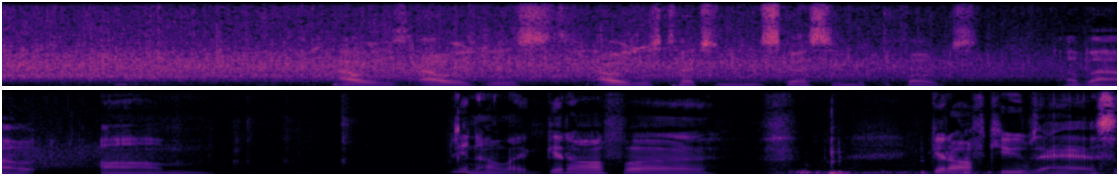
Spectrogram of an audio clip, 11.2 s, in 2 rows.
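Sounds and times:
audience applause: 0.0s - 6.2s
speech: 1.7s - 6.7s, 7.8s - 11.1s.

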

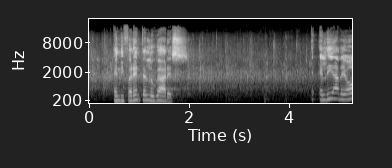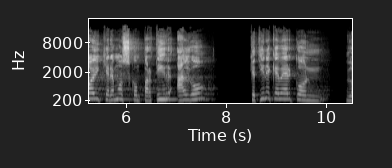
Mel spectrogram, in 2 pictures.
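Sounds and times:
audience applause: 0.0s - 5.8s
speech: 0.5s - 2.0s, 4.6s - 7.7s, 8.5s - 10.5s.

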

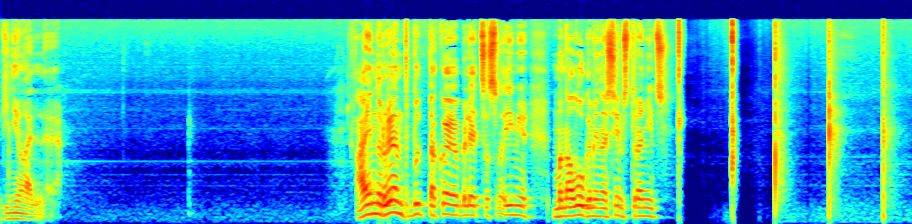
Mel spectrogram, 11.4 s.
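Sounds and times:
speech: 0.0s - 0.8s, 4.4s - 8.6s
slow sarcastic hand claps: 8.5s - 11.3s.

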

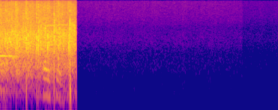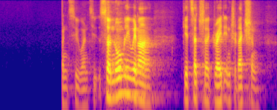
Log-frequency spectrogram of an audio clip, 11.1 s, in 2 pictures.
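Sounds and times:
audience cheering: 0.0s - 1.6s
speech: 7.0s - 10.8s.

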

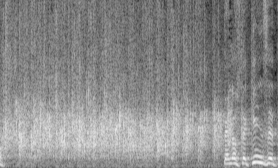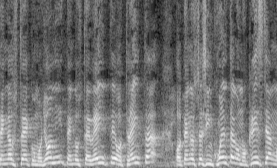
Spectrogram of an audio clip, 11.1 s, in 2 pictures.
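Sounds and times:
applause: 0.0s - 5.1s
speech: 4.5s - 11.1s.

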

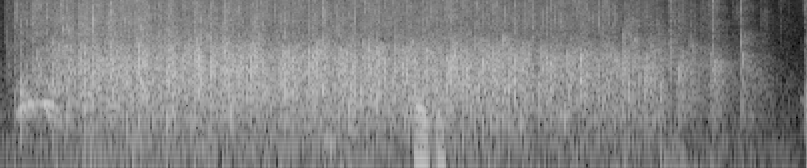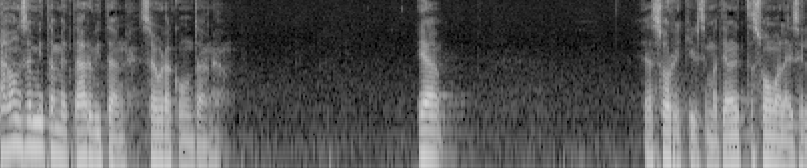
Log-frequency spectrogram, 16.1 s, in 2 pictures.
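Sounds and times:
audience applause: 0.0s - 7.8s
speech: 4.2s - 4.6s, 8.1s - 10.4s, 12.2s - 12.6s, 14.5s - 16.1s.

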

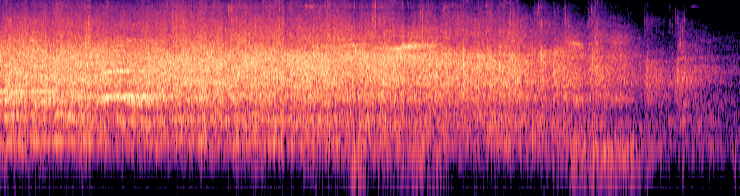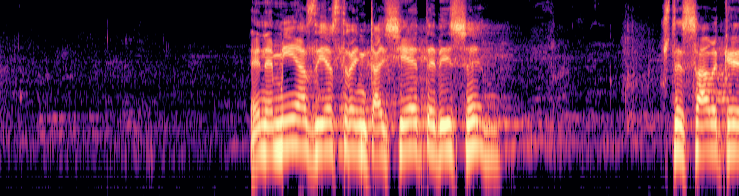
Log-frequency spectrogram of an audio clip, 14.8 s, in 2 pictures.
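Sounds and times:
audience applause: 0.0s - 7.4s
speech: 10.0s - 12.5s, 14.1s - 14.7s.

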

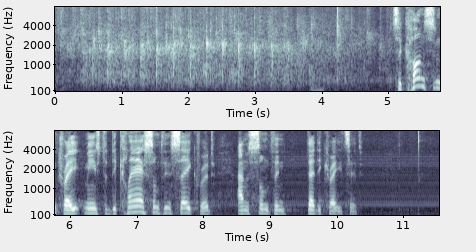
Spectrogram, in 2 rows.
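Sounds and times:
crowd applauding: 0.0s - 5.8s
speech: 5.1s - 10.4s.

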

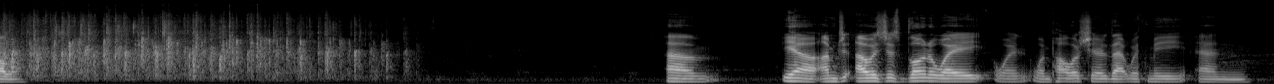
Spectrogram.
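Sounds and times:
speech: 0.0s - 0.4s, 6.7s - 12.6s
audience applause: 0.0s - 4.3s.

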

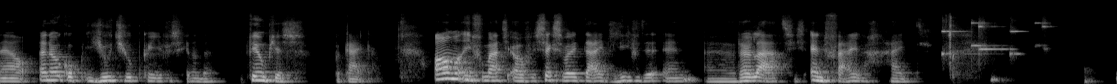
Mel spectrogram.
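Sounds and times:
speech: 0.0s - 10.1s
alarm clock ringing: 9.4s - 10.6s.

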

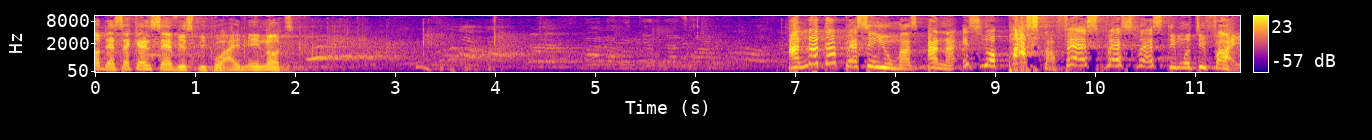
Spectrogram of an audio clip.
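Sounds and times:
speech: 0.0s - 2.2s, 7.7s - 11.4s
crowd hand claps: 1.0s - 4.3s.

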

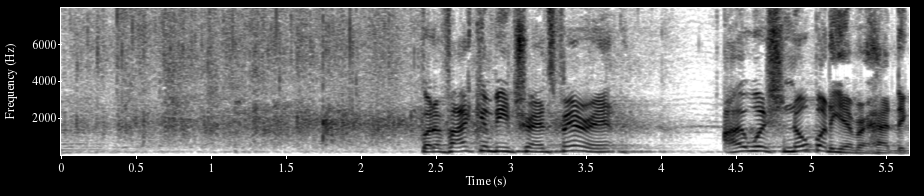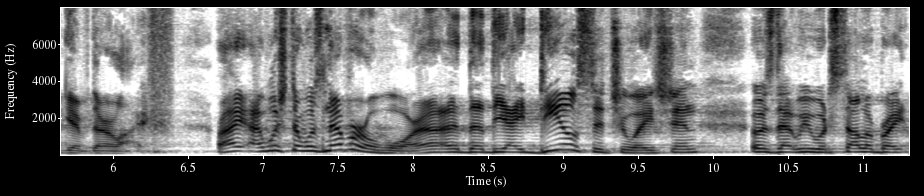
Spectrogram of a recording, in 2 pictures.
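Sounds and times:
audience clapping: 0.0s - 4.3s
speech: 2.4s - 11.3s.

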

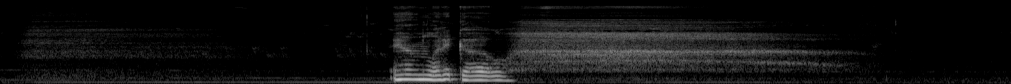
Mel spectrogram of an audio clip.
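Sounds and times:
slow deep breath in: 0.0s - 2.6s, 5.1s - 8.9s
low constant hum: 0.0s - 10.1s
speech: 3.9s - 5.3s.

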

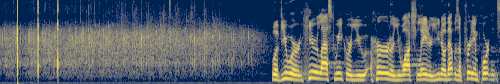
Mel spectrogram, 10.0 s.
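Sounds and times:
audience applause: 0.0s - 5.3s
speech: 5.4s - 10.0s.

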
